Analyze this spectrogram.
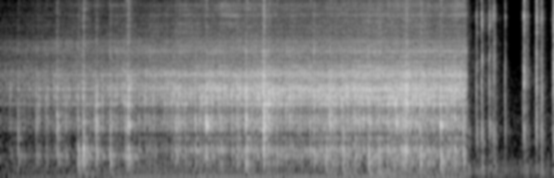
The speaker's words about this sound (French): alors il y a le, le, son d'une bouilloire. Alors elle a plusieurs sens cette bouilloire.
